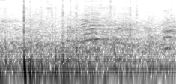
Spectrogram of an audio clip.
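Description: A heavy thud of a body slamming onto a foam grappling mat in a takedown, about a third of a second in, with a softer knock just before it, over the murmur of voices in the hall.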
